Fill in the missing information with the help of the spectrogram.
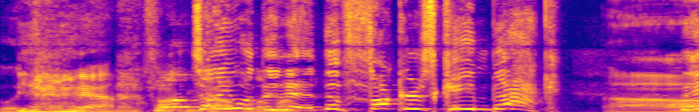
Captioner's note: laughs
